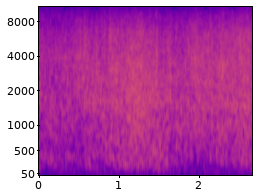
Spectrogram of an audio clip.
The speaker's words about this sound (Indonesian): Tapi ombak yang terlalu kencang selalu mendorongnya kembali ke pantai berkali-kali.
